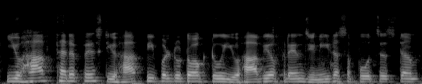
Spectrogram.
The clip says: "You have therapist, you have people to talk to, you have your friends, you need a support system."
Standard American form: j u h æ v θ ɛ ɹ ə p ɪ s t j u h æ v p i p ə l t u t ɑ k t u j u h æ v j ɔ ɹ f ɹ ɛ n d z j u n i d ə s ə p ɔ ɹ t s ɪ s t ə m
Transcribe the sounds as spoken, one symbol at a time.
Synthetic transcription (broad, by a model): j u h æ v t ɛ ɹ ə p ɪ s t j u h æ v p i p ə l t u t ɑ k t u j u h æ v j ɔ ɹ f ɹ ɛ n d z j u n i d ə s ə p ɔ ɹ t s ɪ s t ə m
